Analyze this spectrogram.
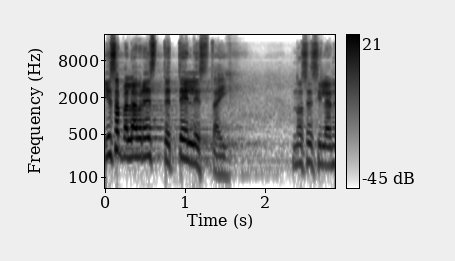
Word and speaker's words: tetelesthai: con jugada esta palabra se se pronuncia de esta manera tetel está ahí esta palabra se encuentra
